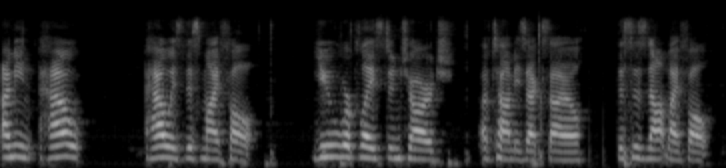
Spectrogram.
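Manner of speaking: plain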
